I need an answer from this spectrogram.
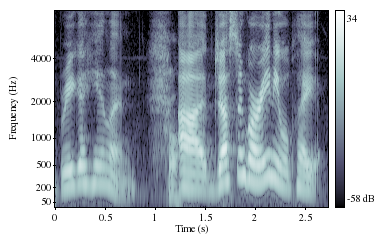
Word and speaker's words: Briga Heelan: Briga Heelan.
